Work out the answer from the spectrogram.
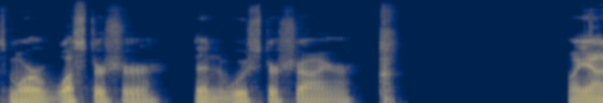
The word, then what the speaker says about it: Worcestershire: Wuss is correct. So Worcestershire. Okay. Worcestershire, I'll try to keep that filed in and delete Worcestershire. Worcestershire.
